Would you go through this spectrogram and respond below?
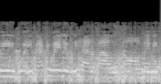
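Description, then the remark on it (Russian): A rescue motorboat engine drones steadily and loudly throughout during a flood evacuation, with a woman's voice speaking over it, partly drowned out by the motor noise. “голос которой едва слышен из-за мотора спасательной лодки.”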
